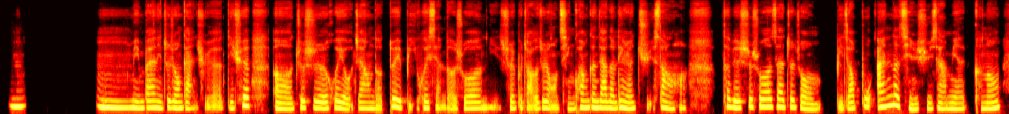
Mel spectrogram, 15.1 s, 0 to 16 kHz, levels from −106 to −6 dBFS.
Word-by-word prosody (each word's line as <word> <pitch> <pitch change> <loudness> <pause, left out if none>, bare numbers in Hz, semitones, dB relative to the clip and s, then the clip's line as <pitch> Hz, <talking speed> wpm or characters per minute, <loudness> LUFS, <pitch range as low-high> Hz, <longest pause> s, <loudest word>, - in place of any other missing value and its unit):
嗯。 260 +1 +2 1.1
嗯， 250 - -1 0.4
明 215 -1 +2
白 225 0 +2
你 215 -2 +2
这 215 +1 0
种 205 -1 +2
感 200 0 -3
觉。 - - -7
的 205 - -3
确， 280 +5 +3 0.3
呃， 185 -3 +1
就 215 - -1
是 205 -2 +1
会 210 +1 +1
有 180 -3 -1
这 205 - -4
样 195 -1 0
的 - - -4
对 250 -3 +3
比， 215 - -10
会 210 -1 0
显 205 - -2
得 - - -4
说 200 +1 -1
你 230 +2 -6
睡 205 -2 -3
不 200 - -4
着 210 - -3
的 - - -1
这 215 - 0
种 210 - -2
情 180 -2 +1
况 225 +3 +2
更 225 -1 +3
加 215 -1 +3
地 210 -1 +2
令 220 +1 +3
人 200 0 +1
沮 - - -6
丧 210 -5 +2
哈。 210 +2 -8 0.5
特 255 - 0
别 220 -2 +4
是 220 +3 0
说 245 0 +3
在 245 -1 +1
这 235 0 0
种 180 -6 -1 0.2
比 - - -3
较 195 +1 0
不 245 +5 -3
安 250 +6 +4
的 310 -2 +5
情 180 -9 0
绪 190 +1 -3
下 190 -1 0
面， 190 +2 -1
可 190 - -5
能 195 +5 +2
210 Hz, 240 characters per minute, -26 LUFS, 195-230 Hz, 1.1 s, 的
